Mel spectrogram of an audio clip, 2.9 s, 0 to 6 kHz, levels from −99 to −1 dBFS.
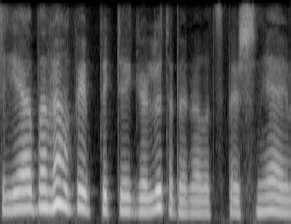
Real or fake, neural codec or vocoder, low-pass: fake; codec, 16 kHz, 0.5 kbps, FunCodec, trained on LibriTTS, 25 frames a second; 5.4 kHz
